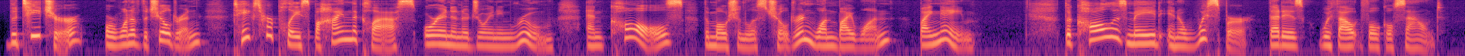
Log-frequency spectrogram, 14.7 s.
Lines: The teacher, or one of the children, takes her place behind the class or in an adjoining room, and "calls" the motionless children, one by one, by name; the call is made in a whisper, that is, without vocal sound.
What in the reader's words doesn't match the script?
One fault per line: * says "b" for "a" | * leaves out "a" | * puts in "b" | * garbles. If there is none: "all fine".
all fine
